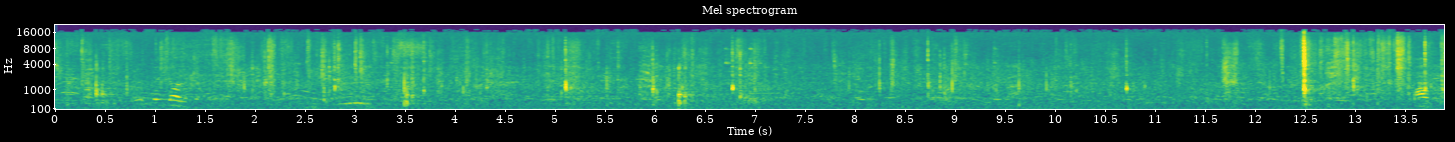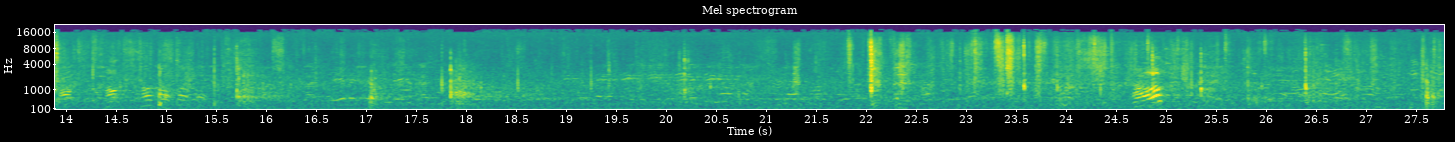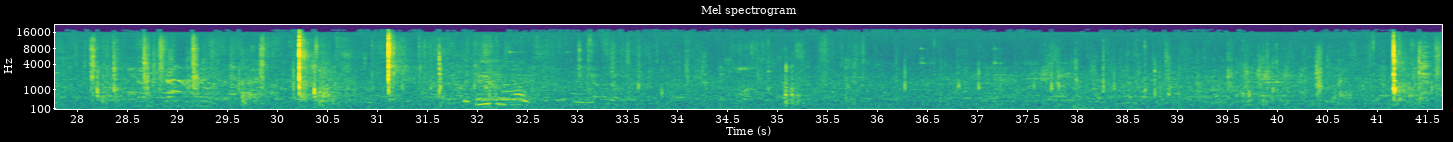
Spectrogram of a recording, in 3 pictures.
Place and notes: B. Radvilaitės str., Vilnius - Tennis court action
Sounds of the Bernardinai garden tennis court during busy hours. Recorded with ZOOM H5.
Vilniaus miesto savivaldybė, Vilniaus apskritis, Lietuva, May 2021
